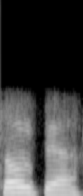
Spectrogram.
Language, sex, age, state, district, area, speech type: Hindi, female, 30-45, Uttar Pradesh, Ghazipur, rural, conversation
